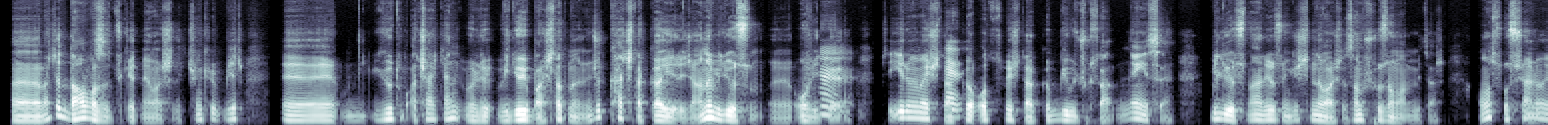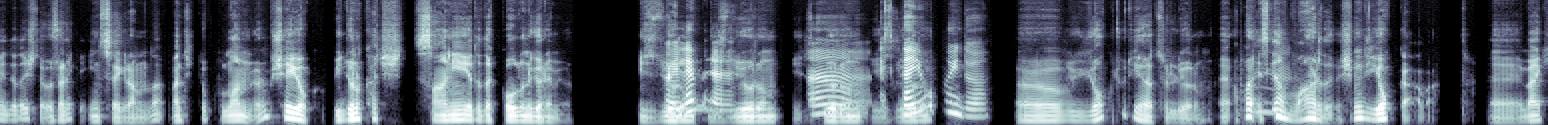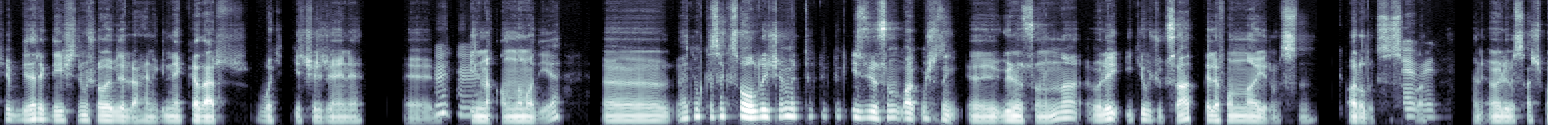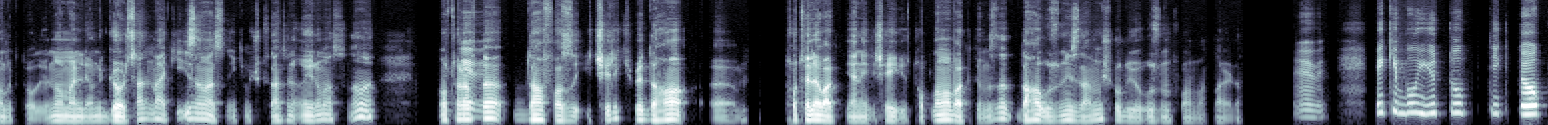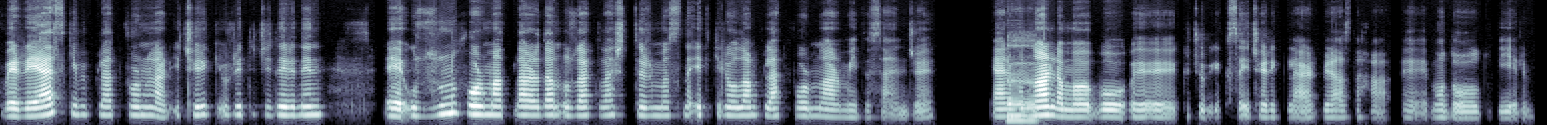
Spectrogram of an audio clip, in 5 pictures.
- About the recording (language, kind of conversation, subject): Turkish, podcast, Kısa videolar, uzun formatlı içerikleri nasıl geride bıraktı?
- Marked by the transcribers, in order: tapping; other background noise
